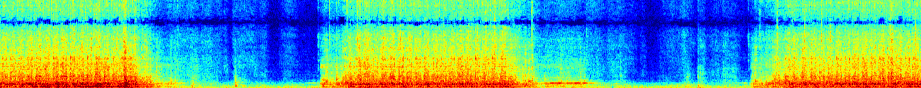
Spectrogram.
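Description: An electric sewing machine stitching a skirt seam runs in three loud, steady whirring bursts separated by short quiet pauses, close up with no talk.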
